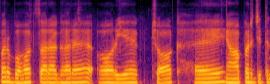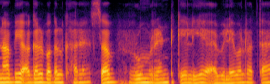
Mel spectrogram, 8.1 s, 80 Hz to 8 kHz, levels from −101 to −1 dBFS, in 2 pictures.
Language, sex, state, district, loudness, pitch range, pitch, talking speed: Hindi, male, Jharkhand, Ranchi, -17 LUFS, 135-145 Hz, 140 Hz, 185 wpm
